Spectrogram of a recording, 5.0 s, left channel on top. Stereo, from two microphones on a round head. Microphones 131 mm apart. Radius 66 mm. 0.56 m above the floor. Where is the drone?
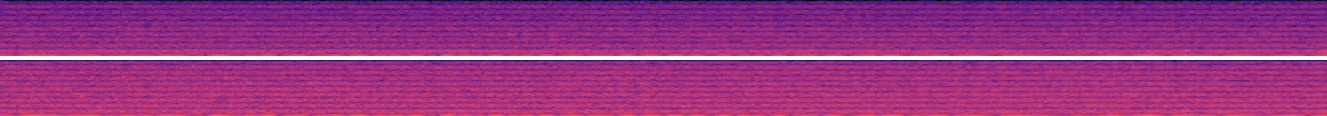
40° right (ahead or behind).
